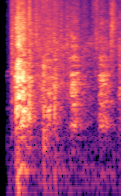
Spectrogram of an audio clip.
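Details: Chow Chow, described as losing his mind, giving one short harsh bark followed by softer grumbling noises, in a house as a woman asks what he is doing.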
